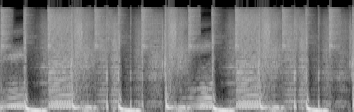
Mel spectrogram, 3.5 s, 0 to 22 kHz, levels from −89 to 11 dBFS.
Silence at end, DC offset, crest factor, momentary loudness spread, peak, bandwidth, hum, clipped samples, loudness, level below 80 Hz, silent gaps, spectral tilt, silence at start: 0 s; under 0.1%; 8 dB; 3 LU; 0 dBFS; 17.5 kHz; none; 0.2%; -9 LUFS; -14 dBFS; none; -3.5 dB/octave; 0 s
